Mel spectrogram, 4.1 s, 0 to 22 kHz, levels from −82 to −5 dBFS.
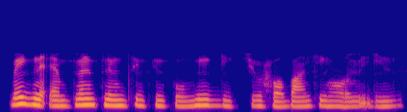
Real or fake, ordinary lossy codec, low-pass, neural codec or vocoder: fake; none; 3.6 kHz; autoencoder, 44.1 kHz, a latent of 192 numbers a frame, MeloTTS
